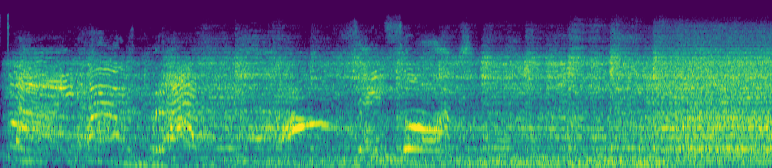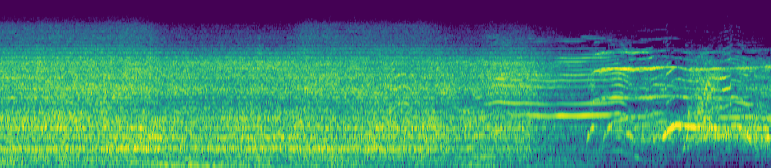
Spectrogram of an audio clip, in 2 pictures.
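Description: A large concert crowd shouts along to the band's songs, roaring continuously, voices blending into a dense wash of noise, with sharper individual yells and whoops rising above it, especially toward the end.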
